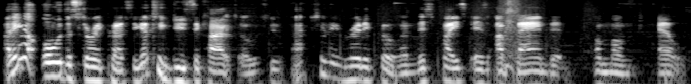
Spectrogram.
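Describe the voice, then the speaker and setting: A man's voice: mid-range voice, animated, a little fast, a bit bright, lo-fi sound, a little hiss or hum. A man giving casual commentary as he plays a game, muttering to himself with short reactive exclamations. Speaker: gamer playing through a game.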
